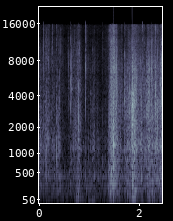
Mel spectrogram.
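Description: Clear plastic bag crinkling and rustling as it is handled and opened, with the loudest rustles near the end.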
